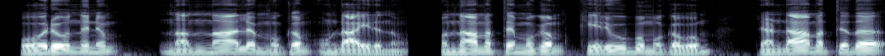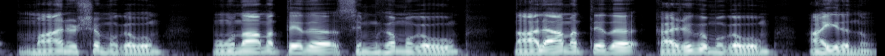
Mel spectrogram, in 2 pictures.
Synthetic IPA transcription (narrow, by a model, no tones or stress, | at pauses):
o̞ːɾoːnːinum | nɐnːaːlɐmːuɣɐmuɳɖaːjiɾunːṵ | o̞nːaːmɐt̪ːɐmːuɣɐmkeɾuːbɨmuɣɐʋum | ɾe̞ɳɖaːmɐt̪ːjɐðɨmaːnuʂjɐmuɣɐʋumː | uːnːaːmɐt̪ːjeðɨsimɦɐmuɣɐʋum | naːlaːmɐt̪ːjɐðɨkɐɻuɣumuɣɐʋum | aːjiɾunːu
